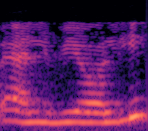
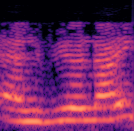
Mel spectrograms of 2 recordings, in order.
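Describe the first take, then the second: First: The word ends with an 'ee' sound. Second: The word ends with an 'eye' sound. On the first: This is how it can be written in Hindi. "Hindi में आप एल्वियोली इसको लिख सकते हैं" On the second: This is how it is pronounced in English. "English में एल्वियोलाई इसका pronunciation होता है"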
